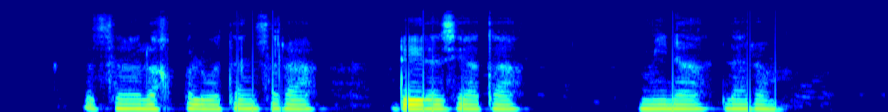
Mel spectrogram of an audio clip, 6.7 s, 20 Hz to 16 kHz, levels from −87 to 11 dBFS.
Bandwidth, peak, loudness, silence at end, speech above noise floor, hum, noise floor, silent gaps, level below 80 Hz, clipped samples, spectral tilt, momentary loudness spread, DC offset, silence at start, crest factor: 9.8 kHz; -18 dBFS; -36 LUFS; 0.8 s; 50 dB; none; -84 dBFS; none; -64 dBFS; under 0.1%; -7 dB/octave; 12 LU; under 0.1%; 0.65 s; 20 dB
